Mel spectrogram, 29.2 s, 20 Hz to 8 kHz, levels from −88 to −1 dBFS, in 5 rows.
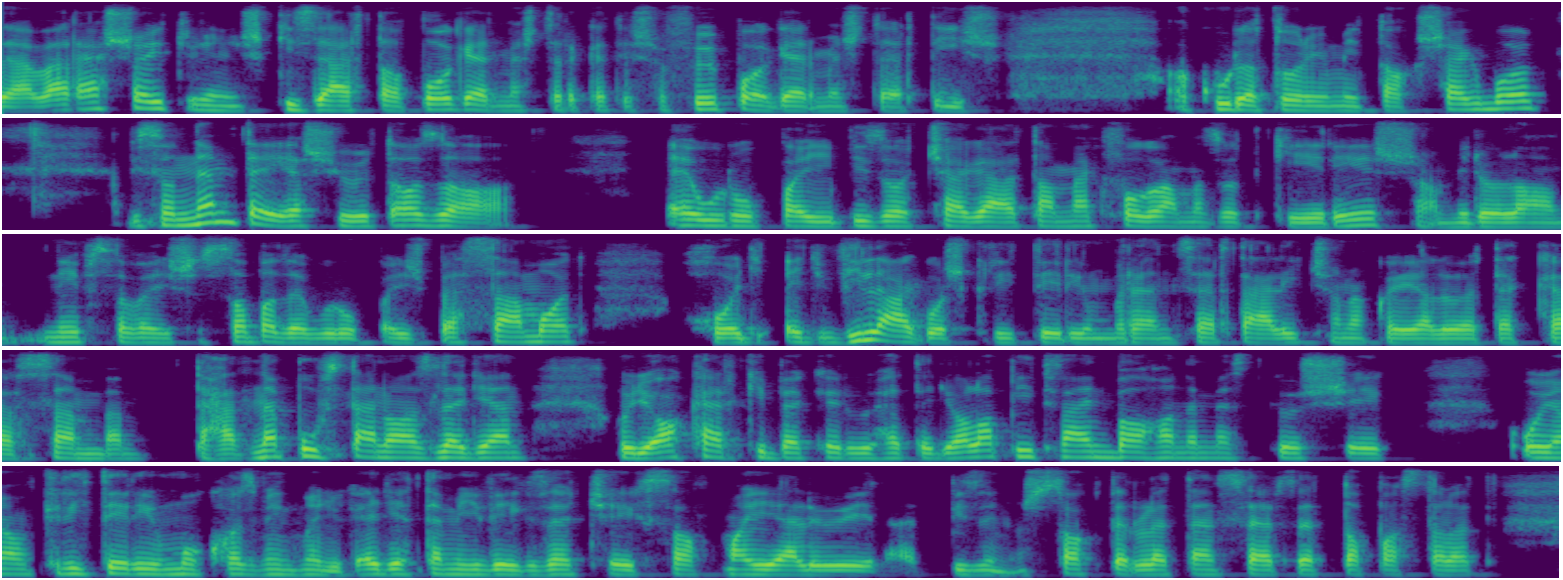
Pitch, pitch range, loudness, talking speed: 135 Hz, 125-145 Hz, -24 LUFS, 130 wpm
